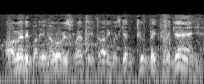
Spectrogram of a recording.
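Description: Gravelly old-radio outlaw. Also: male voice, mid-range voice, quick pace. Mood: confiding. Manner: folksy, ungrammatical drawl of an outlaw. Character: rough male fur-smuggling gang member, shifty and gossipy. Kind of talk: 1940s radio acting. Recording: noisy, muffled old radio recording, echoey.

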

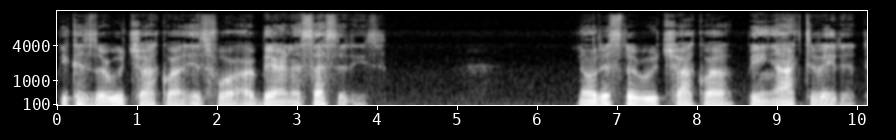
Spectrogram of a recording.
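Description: A man guiding a meditation in short, deliberate phrases with long pauses between them. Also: fairly low pitch, level tone, gravelly, no echo. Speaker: meditation guide. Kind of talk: guided meditation narration.

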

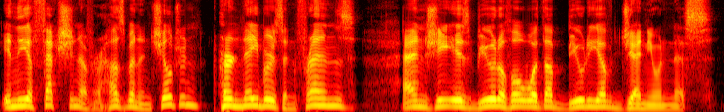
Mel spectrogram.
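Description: A man's voice: fairly high pitch, expressive, moderate pace, a bit bright, no echo, clean studio sound. An actor playing a grandiose man announcing and narrating in a dramatic 1930s radio style. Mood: lofty salesmanship. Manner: dramatic, emphatic. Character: grandiose male old-time radio announcer.

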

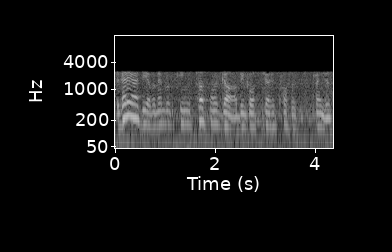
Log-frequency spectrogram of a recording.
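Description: Man playing a haughty, fast-talking colonel. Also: a little high, expressive, lightly acted. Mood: indignant. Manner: pompous, curt, formal. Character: haughty, irritable colonel of a royal guard. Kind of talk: 1950 radio drama acting. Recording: noisy, tinny old radio broadcast recording.

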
